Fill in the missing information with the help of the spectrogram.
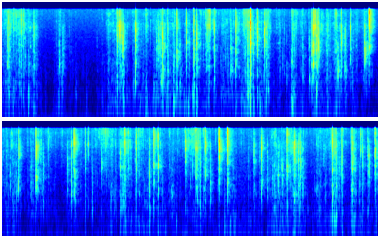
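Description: A large, full, clear plastic bag of loose cardboard jigsaw puzzle pieces is held in both hands and crinkled and squeezed with fingertips. Dense, continuous crinkling with many quick, sharp, bright crackles runs steadily throughout, with the pieces shifting inside the bag.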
